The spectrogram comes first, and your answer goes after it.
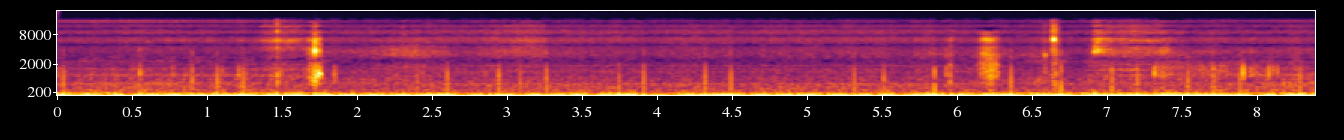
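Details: BMW 335i with new spark plugs and coils and remanufactured injectors, right after start-up: low droning idle with an uneven, lumpy beat and scattered sharp ticks; cold-start misfire, cylinder 5, sometimes cylinder 2.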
